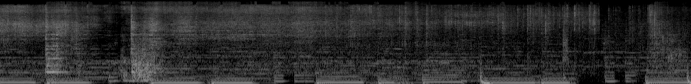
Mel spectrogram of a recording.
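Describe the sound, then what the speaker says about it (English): Pork belly searing in a smoking-hot pan gives a loud, steady sizzle and crackle that runs throughout, with rhythmic scraping and stirring knocks against the pan underneath. "Our pan's starting to smoke, so it's time to put our pork belly in."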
